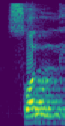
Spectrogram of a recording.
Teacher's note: صاد پر پڑھیں گے، لام سے ملائیں گے، لام کو جلدی پڑھنا ہے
